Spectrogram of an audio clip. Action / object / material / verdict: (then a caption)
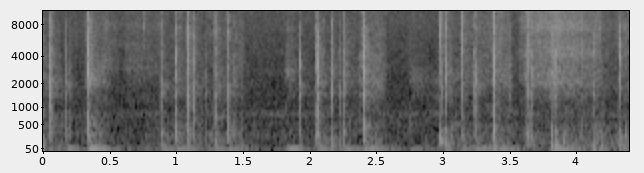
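tap / faux leather zippered case / faux leather / none. Long acrylic nails tap and scratch the top of a small tan faux-leather zippered vanity case, which is hollow and box-like. The result is a quick, uneven run of short, sharp clicks with a low, hollow body, mixed with soft scratching and brief, bright attacks that die away almost at once.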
